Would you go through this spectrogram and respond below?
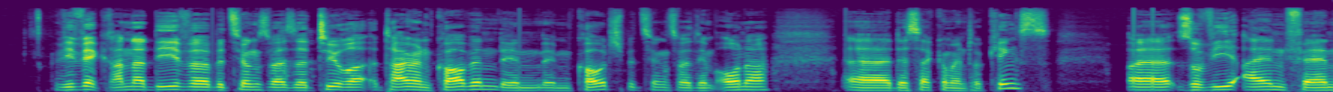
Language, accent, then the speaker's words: German; Düsseldorf, North Rhine-Westphalia, Germany; Ich für meinen Teil bin 27, wir sind beide aus Düsseldorf, der Stadt am Rhein.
